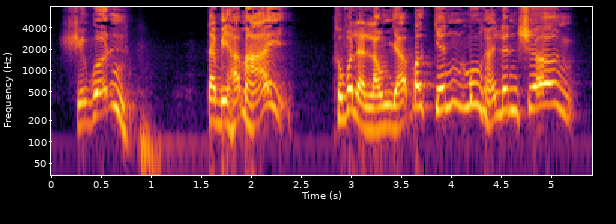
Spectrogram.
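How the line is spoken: Hurried loud shout. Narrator (Vietnamese): Tự tại Đại Minh Vương vội vàng hét lớn

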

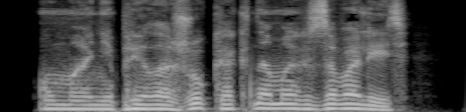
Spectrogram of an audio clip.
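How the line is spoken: Whispered. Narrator (Russian): прошептала Кайла

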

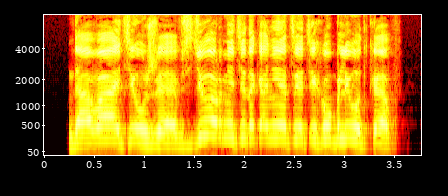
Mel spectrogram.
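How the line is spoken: Yell, crowd joining in. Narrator (Russian): Заорал кто-то, и другие голоса его поддержали

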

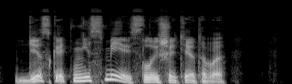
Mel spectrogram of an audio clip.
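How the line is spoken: Insinuating, ingratiating. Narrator (Russian): Марта вкрадчиво поддержала гестаповца

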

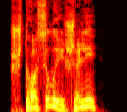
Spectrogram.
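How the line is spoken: Rude reply. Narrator (Russian): грубо ответил Вульф

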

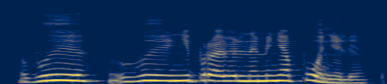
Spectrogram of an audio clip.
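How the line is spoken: Stammering babble. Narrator (Russian): пролепетала я, заикаясь

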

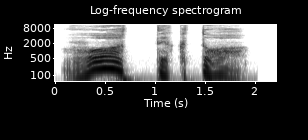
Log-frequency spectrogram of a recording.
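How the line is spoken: Hissing officer. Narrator (Russian): прошипел сотник

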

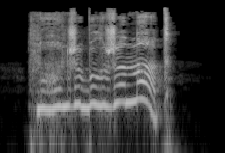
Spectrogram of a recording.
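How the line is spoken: Exclaiming. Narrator (Russian): воскликнула

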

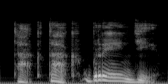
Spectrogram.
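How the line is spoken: Exclamation. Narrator (Ukrainian): вигукнув

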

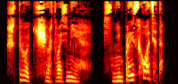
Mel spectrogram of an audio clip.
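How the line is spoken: Whisper. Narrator (Russian): прошептал Никита

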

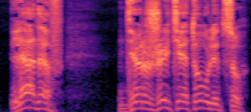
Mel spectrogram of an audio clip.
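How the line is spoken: Hoarse rasp. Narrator (Russian): прохрипел Машляк

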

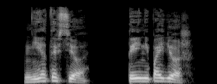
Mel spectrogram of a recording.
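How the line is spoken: Sharp exasperated declaration. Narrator (Russian): не выдержав, резко заявил я

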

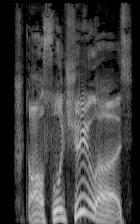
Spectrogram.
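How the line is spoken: Shout from afar. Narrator (Russian): крикнула она издалека

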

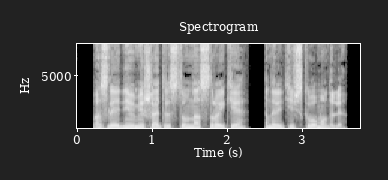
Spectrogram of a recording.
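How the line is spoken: Plain. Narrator (Russian): спросил я

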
